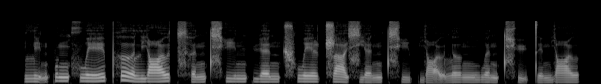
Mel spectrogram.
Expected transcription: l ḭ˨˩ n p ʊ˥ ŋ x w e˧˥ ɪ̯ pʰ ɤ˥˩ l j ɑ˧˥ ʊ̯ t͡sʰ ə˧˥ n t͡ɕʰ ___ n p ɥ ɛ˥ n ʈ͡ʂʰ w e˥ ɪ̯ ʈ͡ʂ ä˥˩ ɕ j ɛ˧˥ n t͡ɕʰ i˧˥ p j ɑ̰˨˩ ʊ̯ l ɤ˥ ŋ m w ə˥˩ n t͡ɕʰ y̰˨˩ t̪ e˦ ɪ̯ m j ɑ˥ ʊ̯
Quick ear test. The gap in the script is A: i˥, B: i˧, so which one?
A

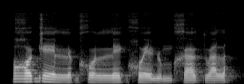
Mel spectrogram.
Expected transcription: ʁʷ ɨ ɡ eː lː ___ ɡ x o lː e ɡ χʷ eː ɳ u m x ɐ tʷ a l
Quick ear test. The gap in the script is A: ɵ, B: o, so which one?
A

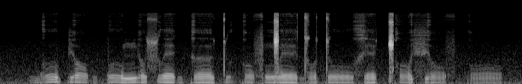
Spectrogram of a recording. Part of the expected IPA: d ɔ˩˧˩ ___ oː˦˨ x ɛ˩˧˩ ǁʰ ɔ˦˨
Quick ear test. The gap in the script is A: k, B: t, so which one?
B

